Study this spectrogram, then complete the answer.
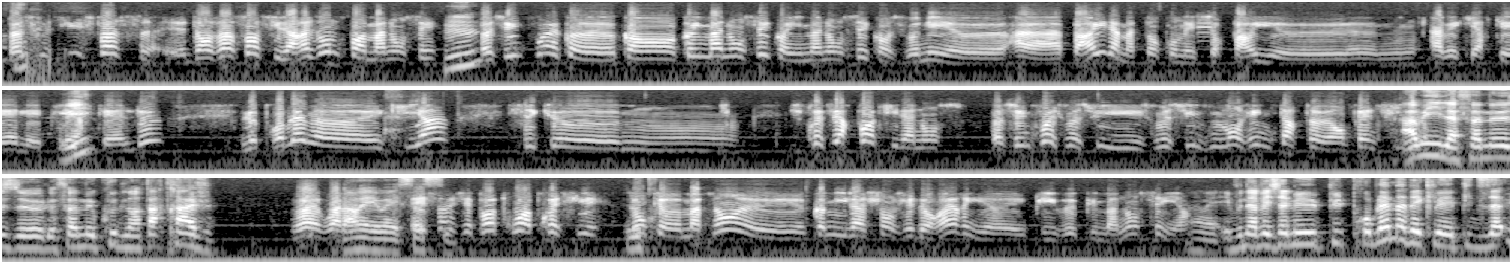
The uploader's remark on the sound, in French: en Prive au Telephone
